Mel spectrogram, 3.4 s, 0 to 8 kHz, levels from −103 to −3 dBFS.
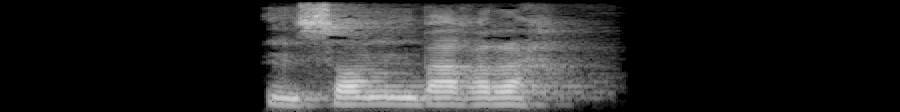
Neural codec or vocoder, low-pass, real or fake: none; 7.2 kHz; real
